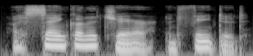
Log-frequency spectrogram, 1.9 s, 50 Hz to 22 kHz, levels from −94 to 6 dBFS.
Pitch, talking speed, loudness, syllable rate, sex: 120 Hz, 220 wpm, -17 LUFS, 4.8 syllables/s, female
